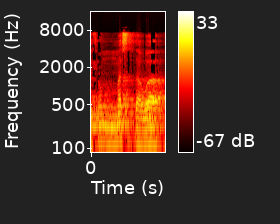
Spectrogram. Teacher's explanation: ثم استوى سین ساکن پہ ہم سے واو کو دو حرکات لمبا کرنا ہے کھڑا زبر کی وجہ سے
